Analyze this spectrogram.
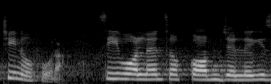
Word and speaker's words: Ctenophora: C is silent, Ctenophora.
